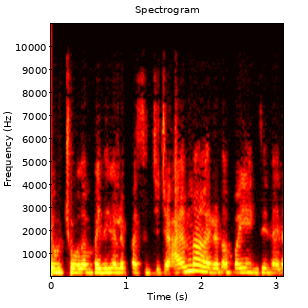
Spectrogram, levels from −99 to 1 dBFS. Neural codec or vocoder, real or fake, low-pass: codec, 24 kHz, 0.9 kbps, WavTokenizer, medium speech release version 1; fake; 9.9 kHz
